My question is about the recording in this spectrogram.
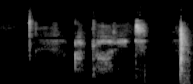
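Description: A woman whispering under her breath in short, breathy bursts, starting about a third of a second in.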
